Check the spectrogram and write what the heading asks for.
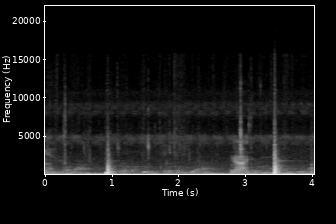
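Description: Two sharp knocks, one about a second in and a louder one near the end, amid quiet talk.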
